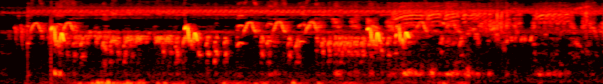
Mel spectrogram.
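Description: Small birds chirping busily: many short, quick chirps that rise and fall, overlapping one after another, with a few low knocks from sticks being handled about a second in.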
